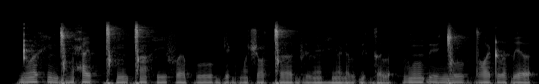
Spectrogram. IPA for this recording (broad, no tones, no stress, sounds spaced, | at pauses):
ɖ ũ ə̯ x ĩ ɡ͡ǀ ũ ħ e p ǀʰ ĩ ǀ ɐ̃ h i f əː p uː ɡ ɠ i ɖ b ɔ̃ ʃ ɔ l ǀ əː ɡ v y l ẽ ɦ ĩ ə̯ ɳ ə l ɓ y ɡ ə l | v ũ ɓ yː ŋ͡ǀ uː ɡ d ɔ ə̯ ʈ u ə̯ ɓ e ə̯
